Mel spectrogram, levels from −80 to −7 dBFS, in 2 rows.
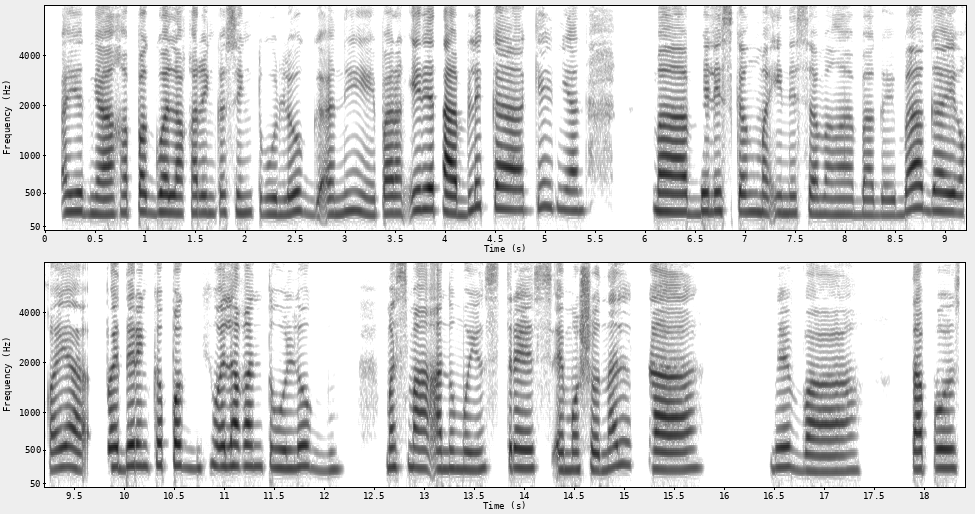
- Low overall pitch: No, high, 245 Hz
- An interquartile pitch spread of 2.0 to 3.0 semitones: Yes, narrow, 2.5 semitones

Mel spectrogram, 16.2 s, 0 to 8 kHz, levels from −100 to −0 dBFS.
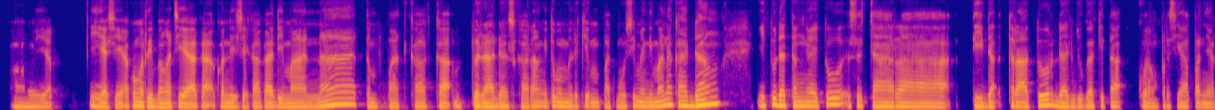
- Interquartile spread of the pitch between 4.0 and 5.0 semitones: No, narrow, 2.4 semitones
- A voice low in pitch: Yes, low, 110 Hz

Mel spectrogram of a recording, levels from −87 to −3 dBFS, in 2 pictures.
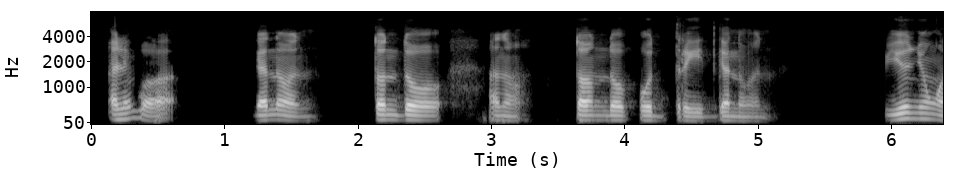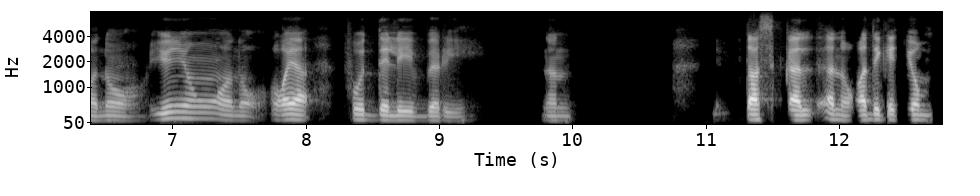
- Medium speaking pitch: No, low, 120 Hz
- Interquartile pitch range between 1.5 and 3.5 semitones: Yes, average, 2.8 semitones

